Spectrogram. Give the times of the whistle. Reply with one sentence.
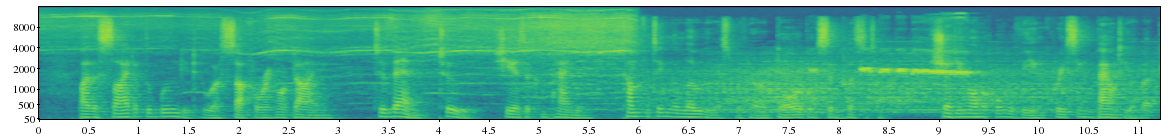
You can hear the whistle from 7.7 to 9.5 s.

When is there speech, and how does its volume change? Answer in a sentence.
You can hear the speech from 0.3 to 11.1 s, at a steady volume.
